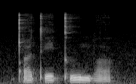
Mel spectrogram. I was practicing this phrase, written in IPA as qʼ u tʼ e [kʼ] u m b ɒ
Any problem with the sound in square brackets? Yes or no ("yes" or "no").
no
